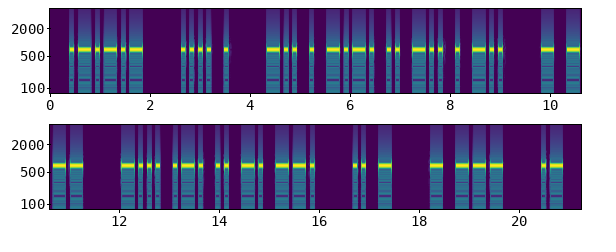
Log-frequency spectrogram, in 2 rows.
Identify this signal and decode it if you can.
Morse code, heard as a keyed tone, about 14 wpm, 700 Hz. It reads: . HE DECIDED TO BRING IT TO A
